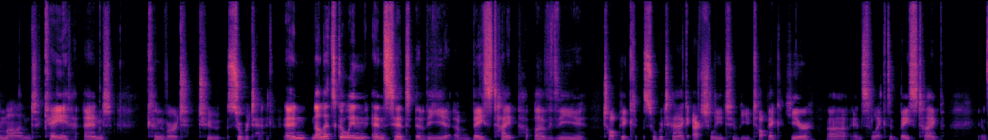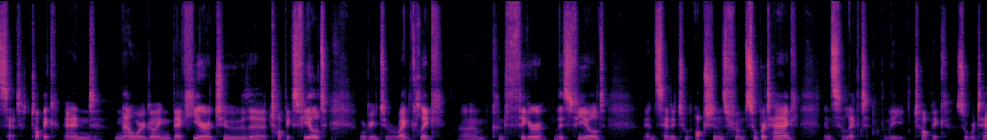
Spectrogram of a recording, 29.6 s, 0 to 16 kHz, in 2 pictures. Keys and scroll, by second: 2.6 Return, 28.3 Return.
